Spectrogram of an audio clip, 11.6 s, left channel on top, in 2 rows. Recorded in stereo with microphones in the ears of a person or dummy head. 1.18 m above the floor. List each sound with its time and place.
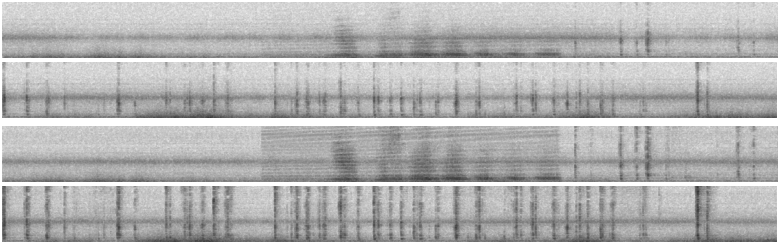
1.9 s laughter: 35° right (ahead or behind)
4.3 s typing on a keyboard: 45° right (ahead or behind)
